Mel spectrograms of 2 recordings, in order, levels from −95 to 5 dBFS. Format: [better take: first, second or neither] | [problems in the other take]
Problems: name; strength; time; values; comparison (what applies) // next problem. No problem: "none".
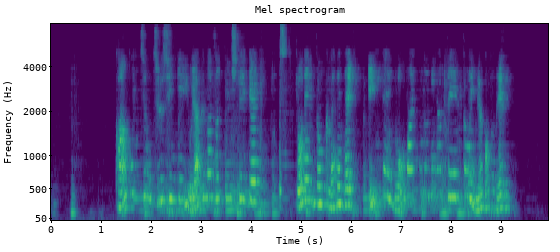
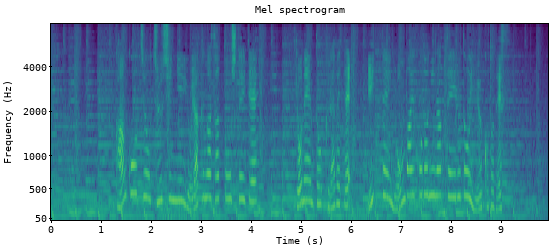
second | noise reduction (neural mask model DeepFilterNet 3)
